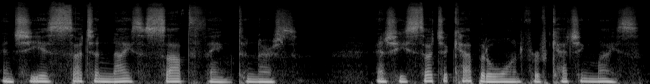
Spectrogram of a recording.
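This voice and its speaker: An earnest, chatty young girl, polite and eager to please, as a man reading a storybook softly puts her on. The voice stays low-key and mellow with a gravelly texture. It is a whispered role-play, dry and close to the mic. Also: fairly even intonation, unhurried, dry recording. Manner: earnest, eager, soft-spoken.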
